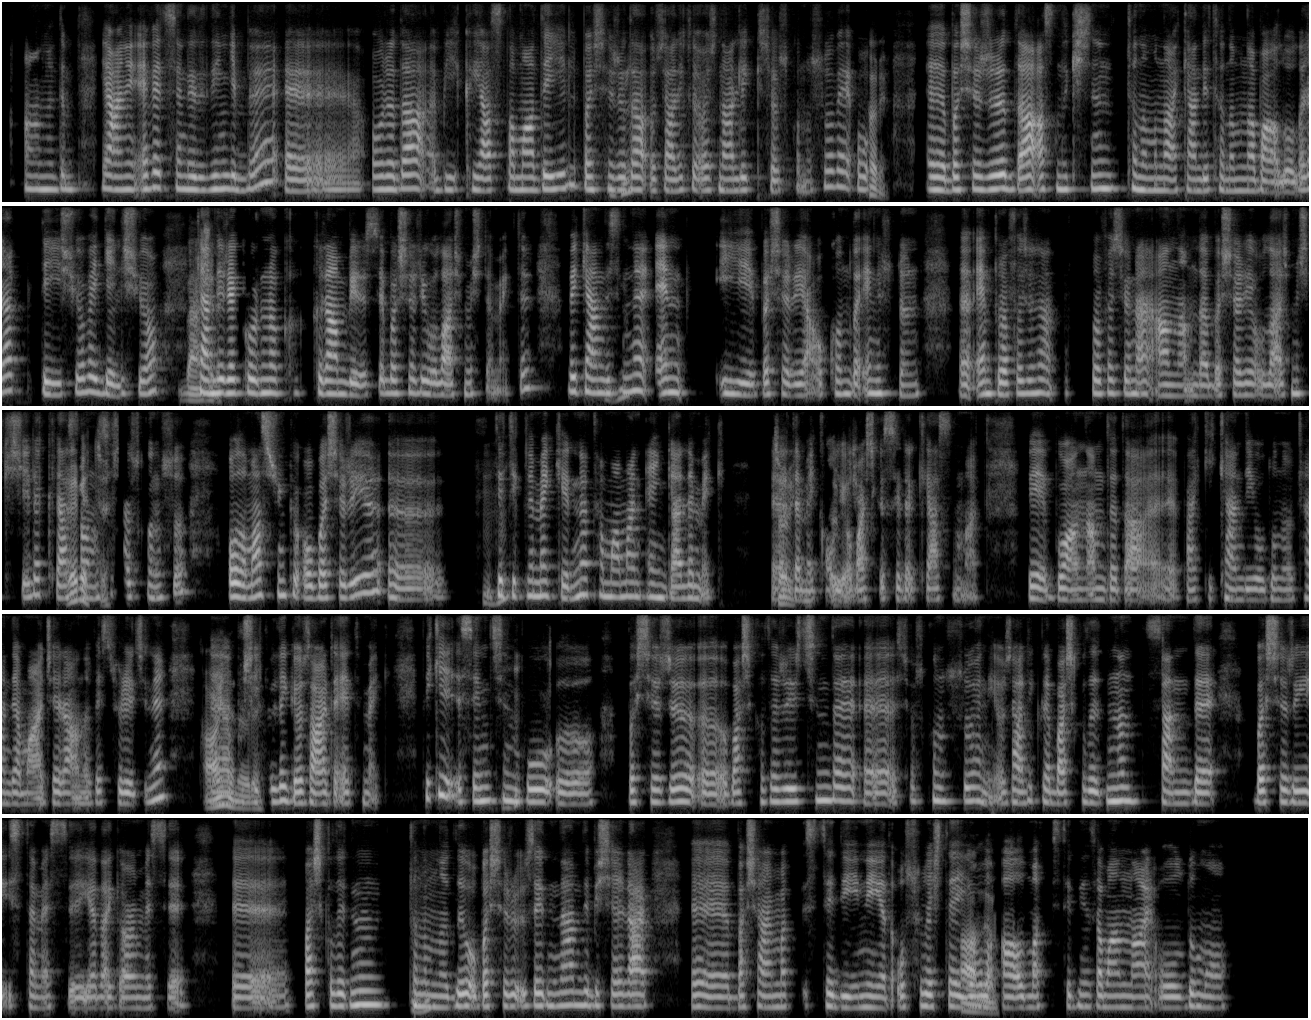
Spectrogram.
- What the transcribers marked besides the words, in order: other background noise; tapping
- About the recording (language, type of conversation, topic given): Turkish, podcast, Pişmanlık uyandıran anılarla nasıl başa çıkıyorsunuz?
